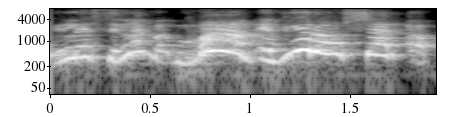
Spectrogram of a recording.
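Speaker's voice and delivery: high, heated warning to mom; a daughter warning her mother in anger; retold outburst. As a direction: replay the blow-up at mom. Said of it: "I was like".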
